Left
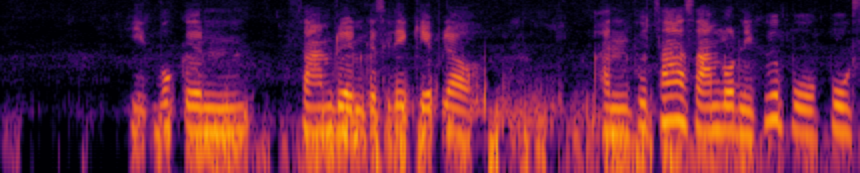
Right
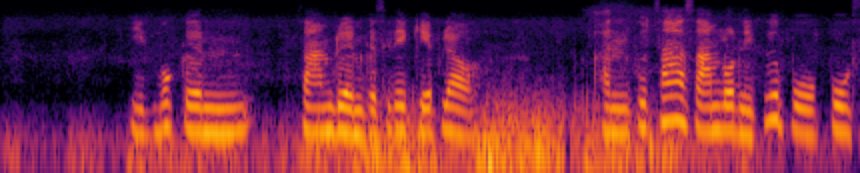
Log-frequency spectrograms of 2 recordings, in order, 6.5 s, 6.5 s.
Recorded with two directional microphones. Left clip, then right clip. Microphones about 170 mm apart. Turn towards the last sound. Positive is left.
turn(degrees=-5)  # may be behind; listen again after turning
